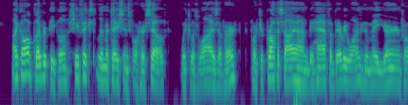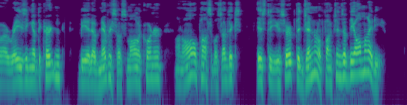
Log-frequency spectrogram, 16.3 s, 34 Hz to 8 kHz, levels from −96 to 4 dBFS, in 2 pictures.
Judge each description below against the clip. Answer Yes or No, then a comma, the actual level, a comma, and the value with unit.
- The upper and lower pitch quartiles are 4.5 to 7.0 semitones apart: No, average, 4.0 semitones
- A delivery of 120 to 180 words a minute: No, average, 190 wpm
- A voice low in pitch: Yes, low, 120 Hz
